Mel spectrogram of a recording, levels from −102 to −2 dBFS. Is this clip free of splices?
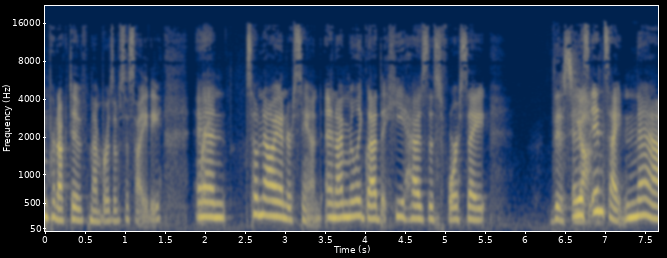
yes; 0 cuts

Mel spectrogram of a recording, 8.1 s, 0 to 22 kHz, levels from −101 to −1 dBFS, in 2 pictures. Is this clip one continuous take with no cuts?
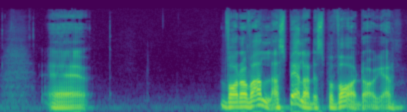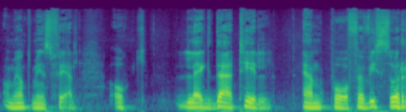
yes; 0 cuts

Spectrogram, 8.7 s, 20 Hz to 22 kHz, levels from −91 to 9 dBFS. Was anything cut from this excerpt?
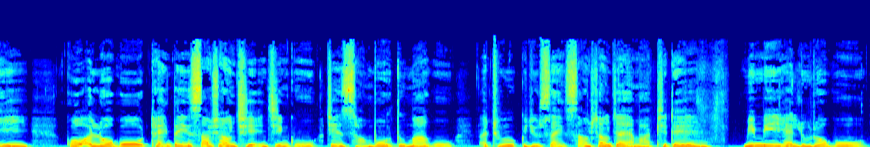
yes; 1 cut; at 3.2 s

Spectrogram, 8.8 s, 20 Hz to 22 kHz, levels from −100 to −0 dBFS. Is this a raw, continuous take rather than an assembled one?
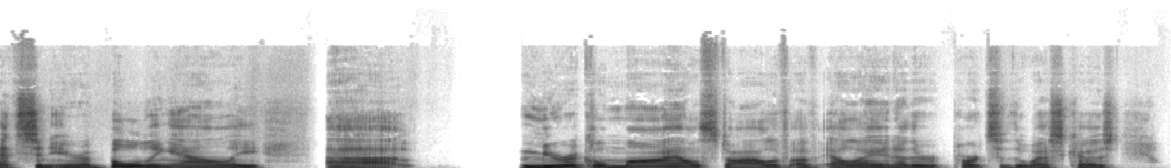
yes; 0 cuts

